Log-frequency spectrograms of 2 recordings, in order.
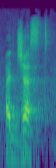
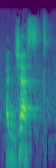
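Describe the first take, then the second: The two takes are said the same way.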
